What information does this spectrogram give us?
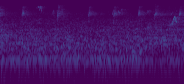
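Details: Pair of Indian white-eyes (Zosterops palpebrosa) preening each other and feeding in a wild orange tree in an orchard give thin, high chips in quick, irregular succession, several per second, over a steady background hiss.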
